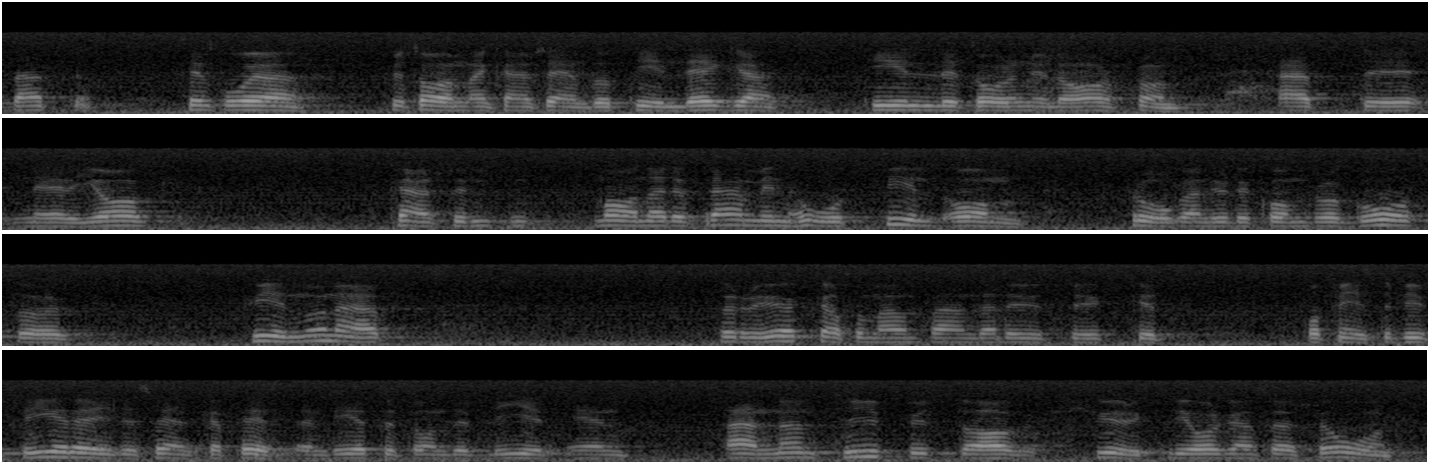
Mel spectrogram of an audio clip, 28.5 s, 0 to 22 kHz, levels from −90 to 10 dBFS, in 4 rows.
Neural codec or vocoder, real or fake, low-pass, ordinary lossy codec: none; real; 7.2 kHz; AAC, 32 kbps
